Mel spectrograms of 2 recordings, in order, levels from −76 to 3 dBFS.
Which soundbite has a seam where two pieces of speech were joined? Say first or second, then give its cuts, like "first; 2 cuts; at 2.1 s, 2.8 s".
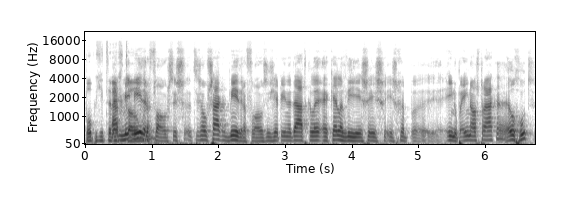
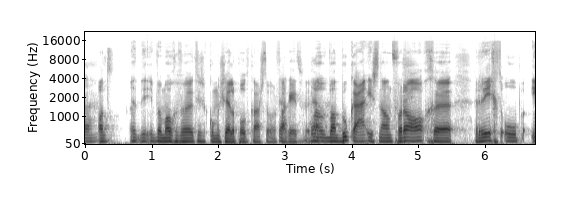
second; 1 cut; at 3.4 s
